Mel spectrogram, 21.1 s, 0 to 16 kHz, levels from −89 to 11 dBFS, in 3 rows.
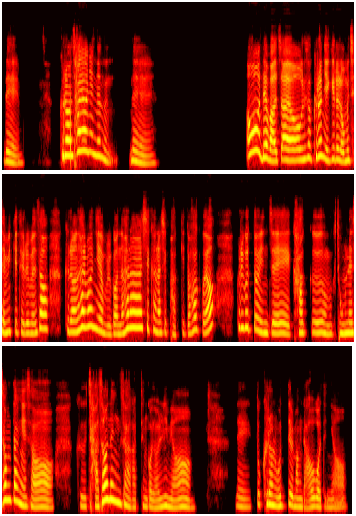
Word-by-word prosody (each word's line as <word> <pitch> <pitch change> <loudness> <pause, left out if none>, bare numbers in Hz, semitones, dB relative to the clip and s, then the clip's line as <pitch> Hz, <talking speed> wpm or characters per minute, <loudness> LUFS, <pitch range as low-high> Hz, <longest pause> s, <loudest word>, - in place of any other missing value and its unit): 네 195 -6 -3 0.8
그런 335 0 +6
사연 435 +4 +4
있는 315 - -3 0.3
네. 175 -6 -4 1.8
어 425 +6 +6
네 290 0 +4
맞아요. 230 +1 +5
그래서 265 +3 -2
그런 315 +4 +2
얘기를 245 +1 0
너무 215 +2 0
재밌게 235 +1 -3
들으면서 220 +8 0 0.3
그런 240 0 0
할머니의 345 -7 +2
물건을 195 +1 -3
1 335 +1 +4
씩 305 -4 -8
1 230 -4 -1
씩 230 -1 -10
받기도 190 +2 -11
하고요. 285 - 0 0.4
그리고 335 0 0
또 285 - -3
인제 215 -3 -1
가끔 225 -2 -3
그 190 - -19
동네 215 +1 +1
성당에서 195 - 0 0.4
그 190 -2 -9
자선 290 - +3
행사 250 - +1
같은 165 +3 -11
거 175 -2 -6
열리면 170 -1 -3 0.8
네 175 -3 -10
또 230 - -8
그런 225 -2 0
옷들 195 +2 -3
막 180 -1 -4
나오거든요. 170 0 -6
220 Hz, 240 characters per minute, -19 LUFS, 190-285 Hz, 1.8 s, 그런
